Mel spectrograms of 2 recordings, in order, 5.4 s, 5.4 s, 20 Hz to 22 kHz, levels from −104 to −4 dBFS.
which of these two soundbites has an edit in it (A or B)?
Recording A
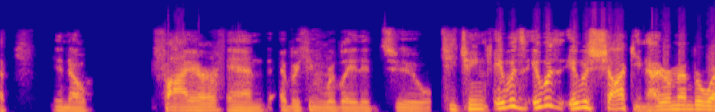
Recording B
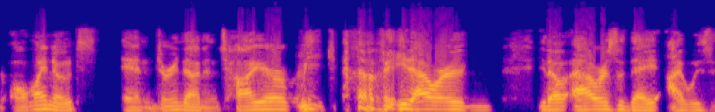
A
